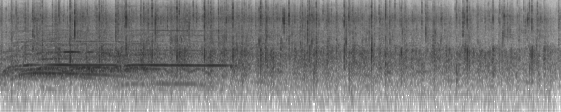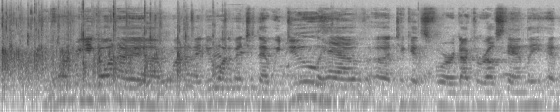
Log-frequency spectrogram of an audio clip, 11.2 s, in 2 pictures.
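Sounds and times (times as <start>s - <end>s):
high whistle or cheer: 0.0s - 2.7s
audience applause: 0.0s - 8.0s
speech: 8.0s - 11.2s.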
